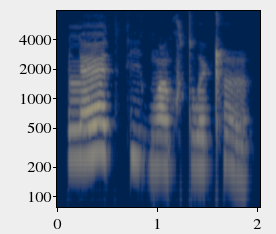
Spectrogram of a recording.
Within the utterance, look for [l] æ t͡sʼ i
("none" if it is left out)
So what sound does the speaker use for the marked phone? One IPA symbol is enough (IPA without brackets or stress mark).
l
